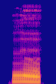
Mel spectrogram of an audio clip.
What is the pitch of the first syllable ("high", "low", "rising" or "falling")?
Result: low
